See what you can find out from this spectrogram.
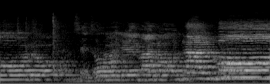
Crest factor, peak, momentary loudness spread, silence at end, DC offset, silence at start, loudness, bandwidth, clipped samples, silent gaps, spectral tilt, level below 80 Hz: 16 dB; -12 dBFS; 13 LU; 0 s; 0.5%; 0 s; -29 LUFS; 14 kHz; under 0.1%; none; -2.5 dB/octave; -68 dBFS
